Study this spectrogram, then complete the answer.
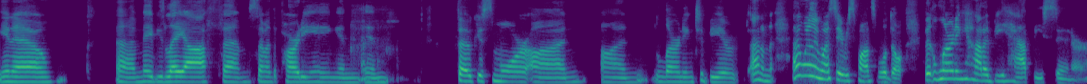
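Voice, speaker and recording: Her pitch fairly low, a woman speaks at a moderate pace in an ordinary speaking voice with ordinary pitch variation. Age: 50s. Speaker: yoga teacher. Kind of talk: casual chat.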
